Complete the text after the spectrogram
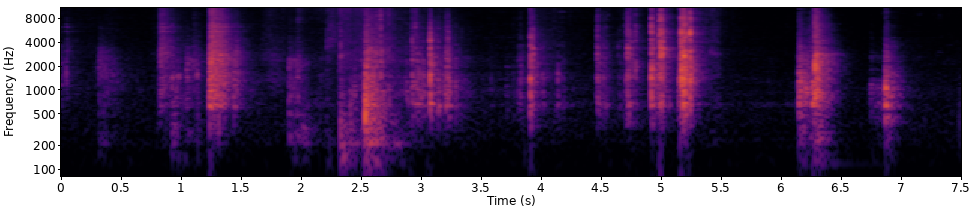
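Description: Plastic parts click and clack as a toy is handled.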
